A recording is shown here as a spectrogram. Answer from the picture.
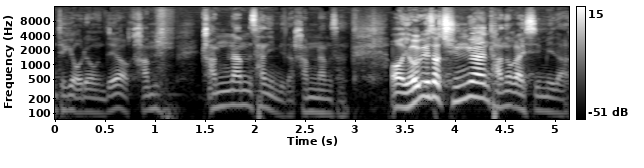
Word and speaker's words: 감람산: 감람산, 이 발음 되게 어려운데요. 감람산입니다.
